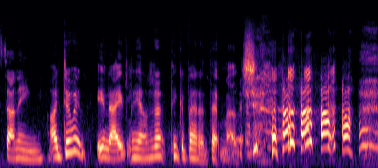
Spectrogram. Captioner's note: laughs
